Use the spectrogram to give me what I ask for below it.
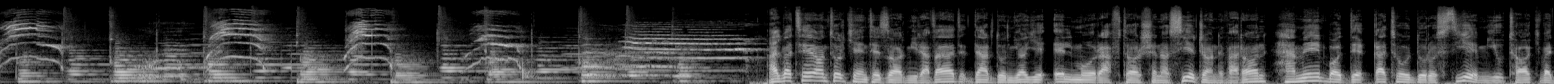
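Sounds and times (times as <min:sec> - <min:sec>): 
domestic cat meowing: 0:00.0 - 0:04.0, 0:04.6 - 0:07.7
speech: 0:02.1 - 0:02.6, 0:07.7 - 0:15.5.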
